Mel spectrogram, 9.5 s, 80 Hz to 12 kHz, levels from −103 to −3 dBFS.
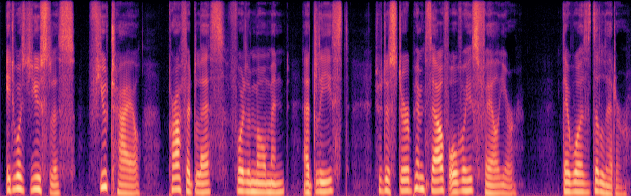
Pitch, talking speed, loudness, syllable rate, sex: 160 Hz, 120 wpm, -18 LUFS, 4.5 syllables/s, female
